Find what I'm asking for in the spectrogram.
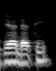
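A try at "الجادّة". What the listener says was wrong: jaddati. Dalnya itu tasdid.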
